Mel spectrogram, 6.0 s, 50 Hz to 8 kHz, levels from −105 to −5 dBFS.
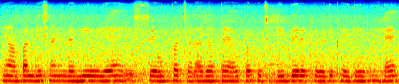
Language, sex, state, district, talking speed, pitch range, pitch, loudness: Hindi, female, Rajasthan, Bikaner, 190 wpm, 170-175 Hz, 175 Hz, -14 LUFS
